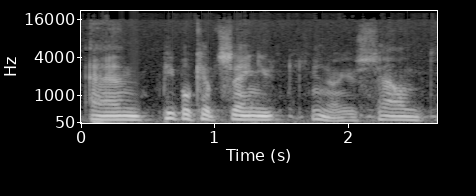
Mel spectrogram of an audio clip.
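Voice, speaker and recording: Hesitant radio host asking long questions. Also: male voice, mid-range voice, normal speed, highs cut off. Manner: hesitant questioner, laughs easily. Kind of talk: radio interview.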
